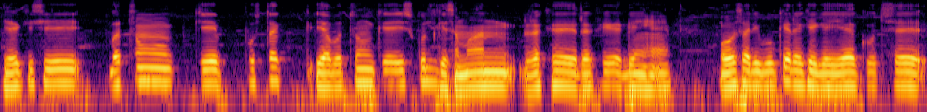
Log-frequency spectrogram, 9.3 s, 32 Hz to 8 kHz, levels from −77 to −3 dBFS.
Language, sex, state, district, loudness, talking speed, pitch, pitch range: Hindi, female, Rajasthan, Bikaner, -16 LUFS, 150 wpm, 120 Hz, 110-130 Hz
